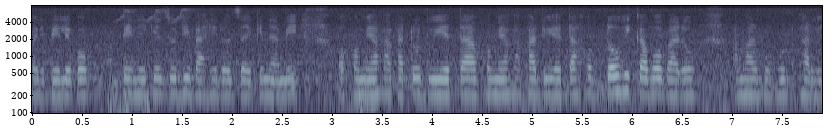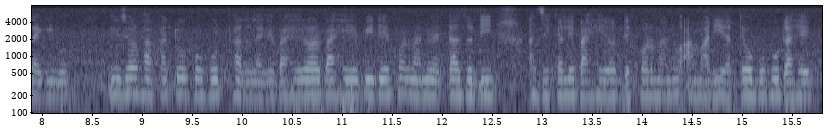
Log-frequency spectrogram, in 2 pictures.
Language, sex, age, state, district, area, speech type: Assamese, female, 30-45, Assam, Goalpara, rural, spontaneous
